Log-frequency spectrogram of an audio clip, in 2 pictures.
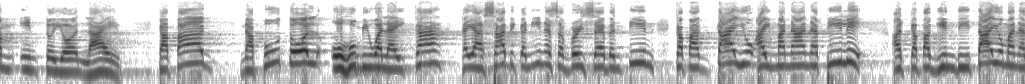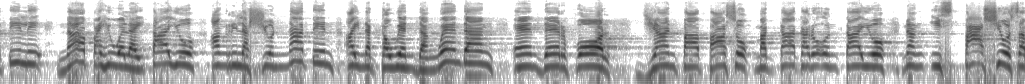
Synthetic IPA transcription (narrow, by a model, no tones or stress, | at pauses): mɪnt̪ujoɹlajf | kɐpaɡ̚ | nɐpuːt̪olʔoɦʊmɪwɐlajkakɐjasaːbɪkɐniːnɐsɐvɛɹsːɛvɛnt̪in | kɐpaɡ̚t̪aːjo̞ʔɐjmɐnaːnɐt̪iːlɪʔ | ʔɐt̪̚kɐpaɡ̚hɪnd̪it̪aːjo̞mɐnɐt̪iːlɪʔ | napɐhɪwɐlajt̪aːjo̞ʔɐŋɾɛlɐsjo̞nːaːt̪ɪnʔɐjnɐɡ̚kɐwɛnd̪ɐŋwɛnd̪ɐŋ | ʔɛnd̪d̪ɛɾfoɾd͡ʒanpapaːso̞k̚mɐɡ̚kaːkɐɾo̞ʔo̞nt̪aːjo̞nɐŋɪsp̪aːsjo̞sɐ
